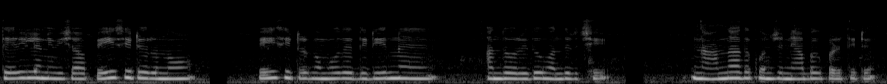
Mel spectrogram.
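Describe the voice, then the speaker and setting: A woman voicing a guilty young friend who speaks quietly and haltingly in a scripted drama. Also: high-pitched, level tone, creaky, dull audio. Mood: subdued.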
